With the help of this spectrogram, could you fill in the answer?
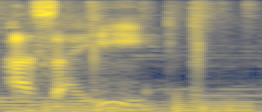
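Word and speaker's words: açaí: on a budget what are assai berries asai pronounced asai is native to one of the largest biodiverse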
